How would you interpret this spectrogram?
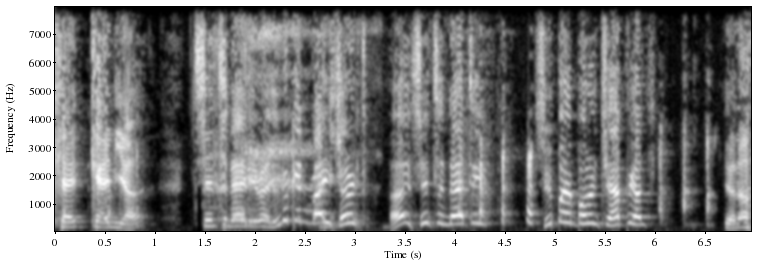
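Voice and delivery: terrible fake Indian accent. Joking about Cincinnati shirts worn in India: terrible Indian accent. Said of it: "Terrible Indian accent".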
